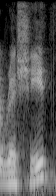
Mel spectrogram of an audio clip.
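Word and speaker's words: ראשית: Esa palabra principio se pronuncia reshid y lo que quiere decir es el comienzo, el principal, lo más grande.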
